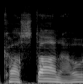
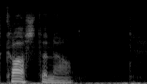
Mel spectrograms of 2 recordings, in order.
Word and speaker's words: costo: are the admission tickets Costo not costano it's Costo emphasis is at the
